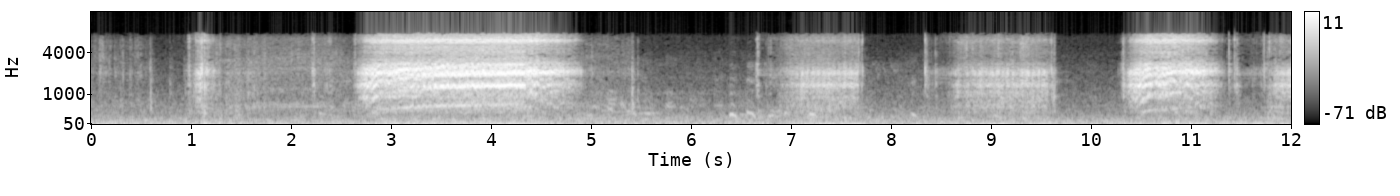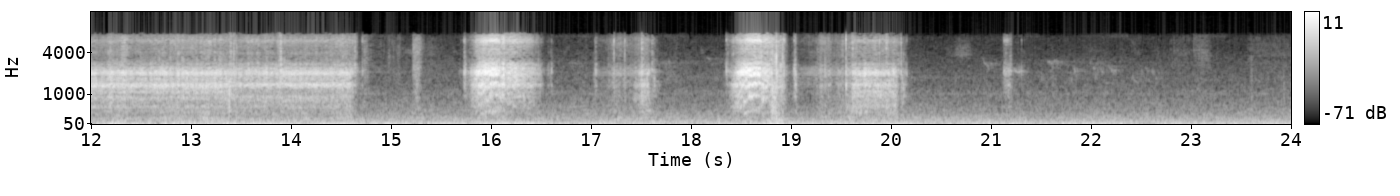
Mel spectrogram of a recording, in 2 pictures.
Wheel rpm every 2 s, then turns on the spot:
0, 80, 40, 10, 20, 30, 30, 20, 10, 20, 0, 0.
6-8 10-16 18-20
